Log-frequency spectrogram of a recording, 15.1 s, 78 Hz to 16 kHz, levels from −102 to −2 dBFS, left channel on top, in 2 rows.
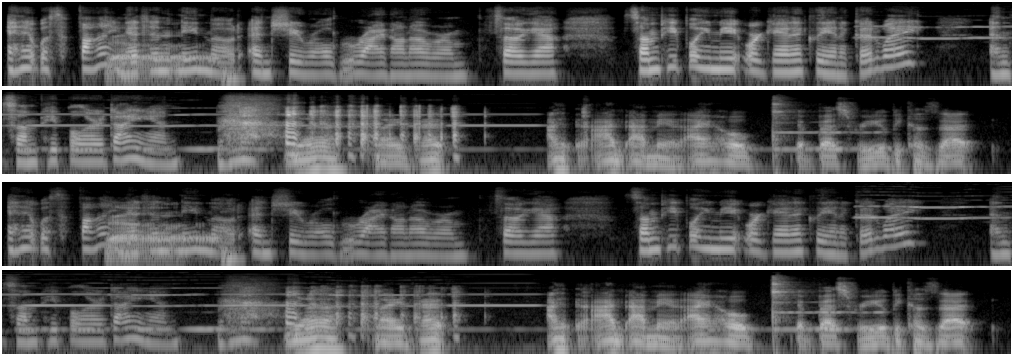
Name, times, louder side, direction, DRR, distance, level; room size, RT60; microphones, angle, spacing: voice 1, 0.0-8.9 9.2-10.4, left 8 dB, 75° left, 0.5 m, -39 dB
voice 2, 0.8-1.8 9.7-10.1 10.4-10.9 11.7-13.2 13.5-14.9, right 2 dB, 20° right, 0.6 m, -39 dB
Wind instrument woodwind instrument, 6.4-11.7, right 2 dB, 60° right, 2.3 m, -49 dB
sound 1, 7.7-14.2, right 5 dB, 80° right, 1.2 m, -52 dB
4.6 x 4.6 x 5.3 m
head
